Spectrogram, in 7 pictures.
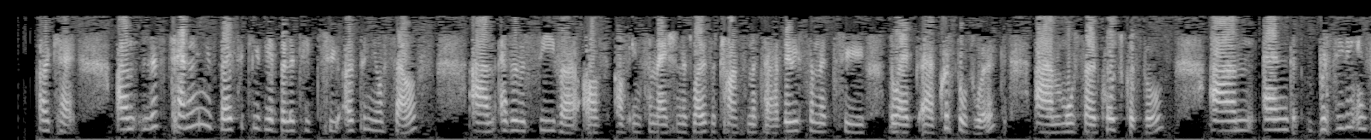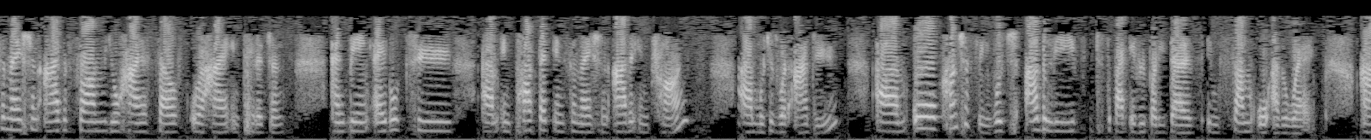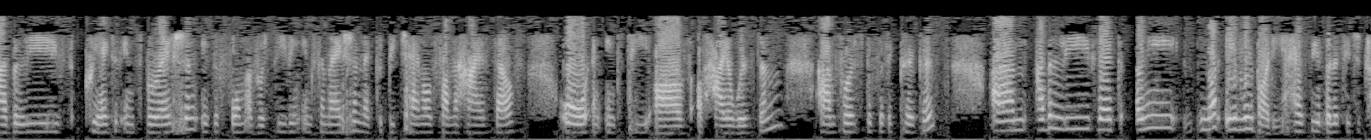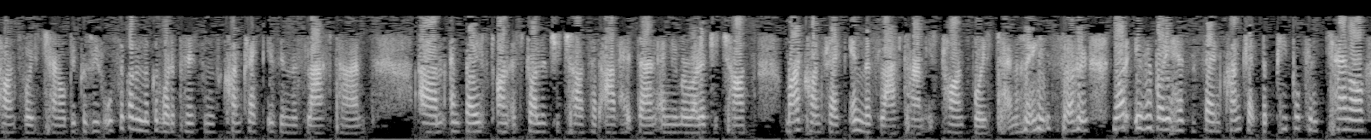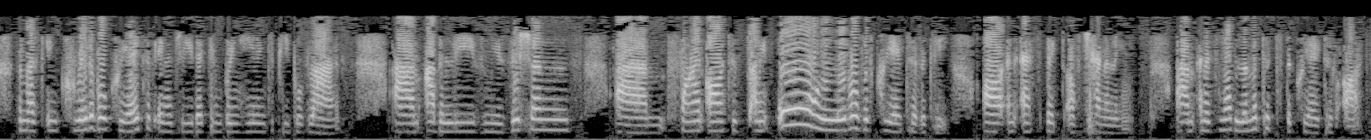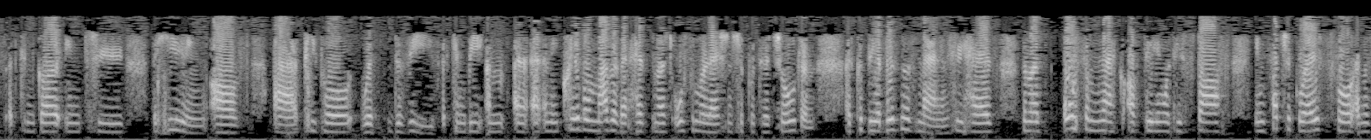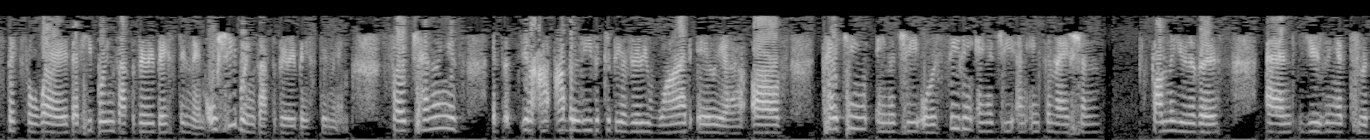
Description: Talk Show Episode, Audio Podcast, Otherware and Courtesy of BBS Radio on , show guests , about , categorized as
